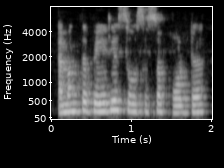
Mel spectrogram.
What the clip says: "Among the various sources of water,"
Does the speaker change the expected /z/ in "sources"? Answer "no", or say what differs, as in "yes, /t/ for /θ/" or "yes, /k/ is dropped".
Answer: yes, /s/ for /z/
